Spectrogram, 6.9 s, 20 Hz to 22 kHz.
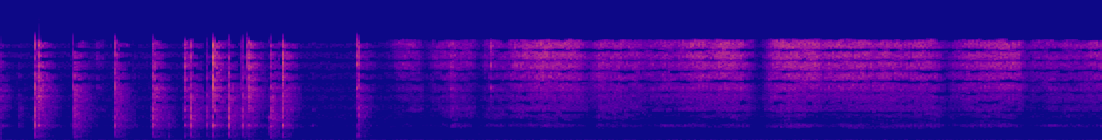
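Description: A tall, hollow pink plastic cosmetic setting-spray bottle with a cap is held in both hands and tapped and rubbed along its sides with fingertips and nails. About eleven quick, bright, clicky taps come in the first two seconds, with a ringing tone near 2.4 kHz. They are followed by soft, airy scratching and rubbing across the surface.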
